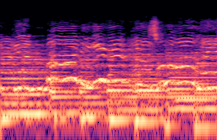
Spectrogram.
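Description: Two women singing a song into microphones over piano accompaniment, their voices wavering in vibrato and gliding between notes without a break.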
